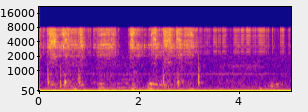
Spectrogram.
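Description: Swashplate servos of a flybarless RC helicopter buzzing in short bursts as the cyclic stick tilts the swashplate toward its limits, with small clicks. They stop about three seconds in.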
